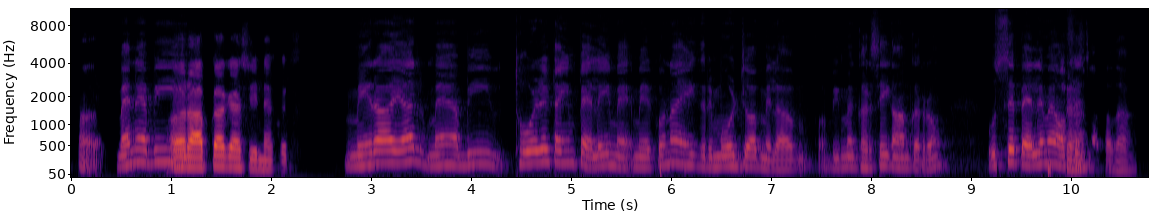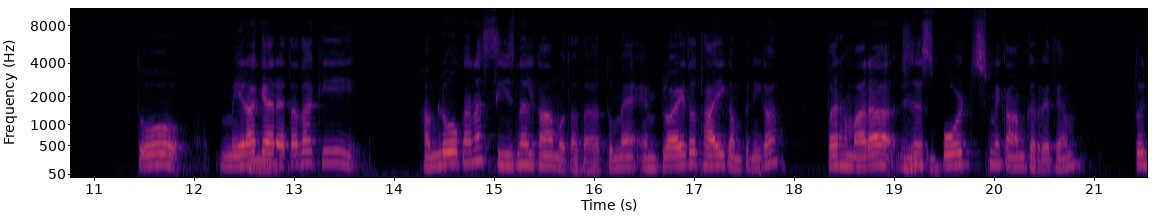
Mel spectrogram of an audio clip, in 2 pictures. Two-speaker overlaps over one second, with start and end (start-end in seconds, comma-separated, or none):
none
